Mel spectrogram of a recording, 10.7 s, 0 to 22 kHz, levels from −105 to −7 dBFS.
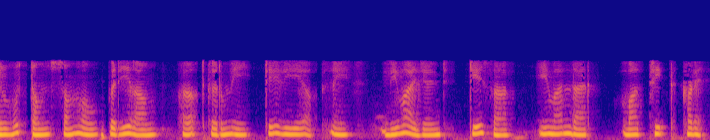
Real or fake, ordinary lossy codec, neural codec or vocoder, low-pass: fake; AAC, 16 kbps; codec, 16 kHz, 0.5 kbps, FunCodec, trained on Chinese and English, 25 frames a second; 3.6 kHz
